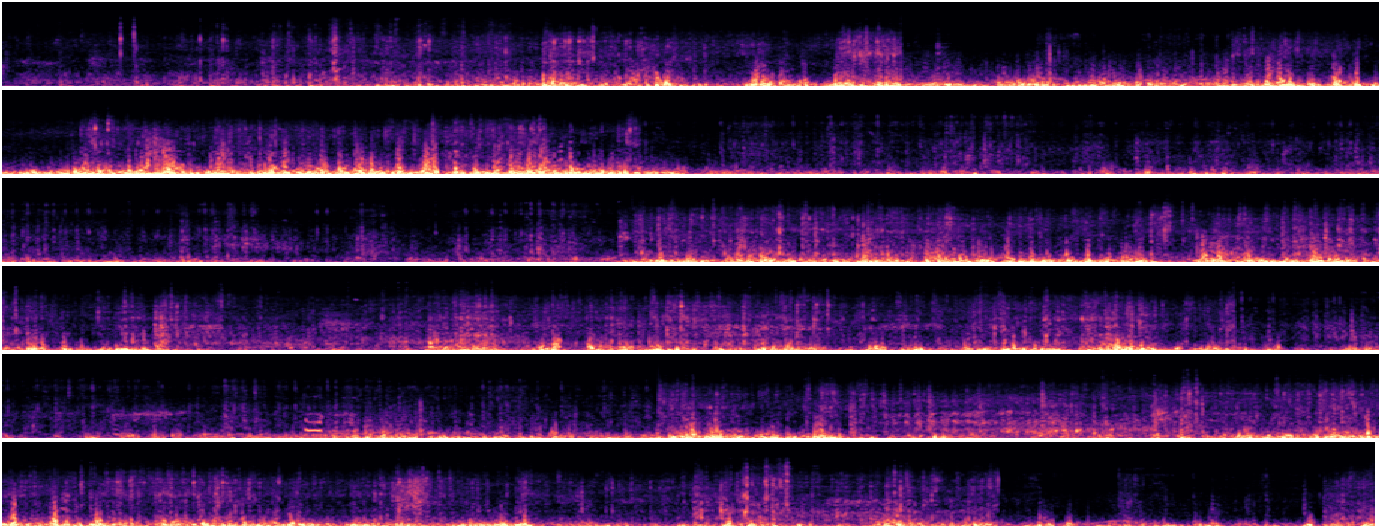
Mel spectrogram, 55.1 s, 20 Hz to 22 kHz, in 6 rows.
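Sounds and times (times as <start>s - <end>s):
bike rattling over dirt trail: 0.0s - 55.0s
wind buffeting microphone: 0.0s - 55.0s.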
